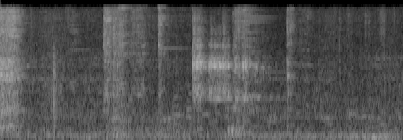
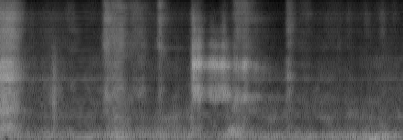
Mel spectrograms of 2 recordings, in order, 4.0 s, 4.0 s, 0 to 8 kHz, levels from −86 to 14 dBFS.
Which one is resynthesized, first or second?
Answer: second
